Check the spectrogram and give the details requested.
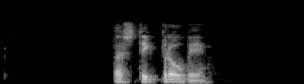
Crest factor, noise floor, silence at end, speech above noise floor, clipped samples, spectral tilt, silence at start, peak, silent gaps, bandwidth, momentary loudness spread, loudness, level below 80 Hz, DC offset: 20 dB; -72 dBFS; 0.95 s; 55 dB; under 0.1%; -5.5 dB/octave; 1.15 s; -2 dBFS; none; 7.8 kHz; 8 LU; -18 LUFS; -52 dBFS; under 0.1%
